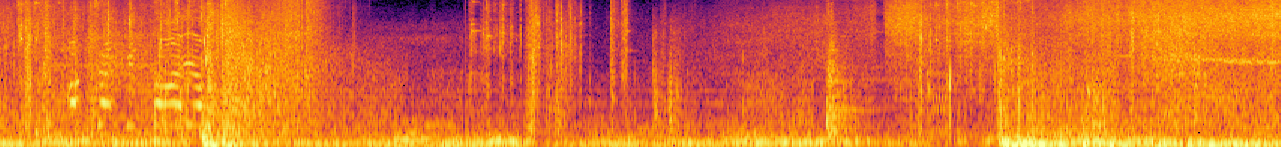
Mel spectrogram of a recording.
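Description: Call of Duty gunfire crackles in rapid bursts and booms through a dense, loud game mix, with a player's voice talking over the shooting.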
